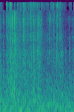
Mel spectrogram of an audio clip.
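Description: Plastic bag holding a Foxwell battery tester being handled, with close crinkling and rustling that rises in a quick burst and then continues more softly, with no talking.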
